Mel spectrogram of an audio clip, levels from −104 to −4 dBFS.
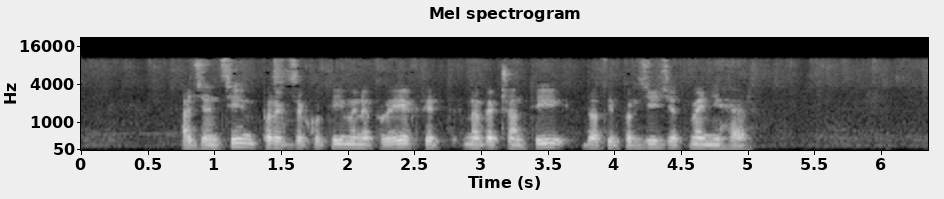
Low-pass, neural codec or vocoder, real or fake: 9.9 kHz; none; real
